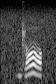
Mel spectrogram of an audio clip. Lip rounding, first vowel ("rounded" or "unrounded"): rounded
